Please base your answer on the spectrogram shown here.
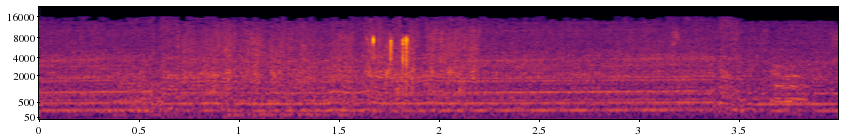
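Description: Formula 3 race cars at Oulton Park circuit run in close company, a steady loud engine drone with a rising and falling pitch and a brief burst of high whine as they pass, no voices.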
